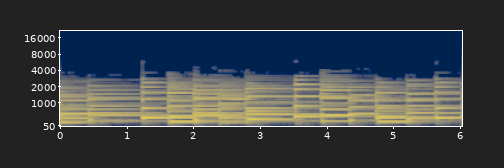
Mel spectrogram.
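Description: Background keyboard music in a piano tone: a slow, gentle melody of struck notes, about two or three a second, each fading away before the next.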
